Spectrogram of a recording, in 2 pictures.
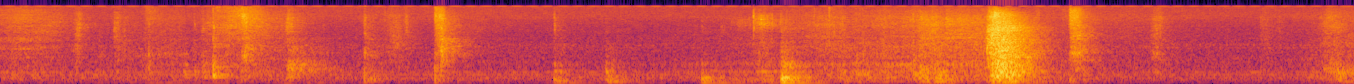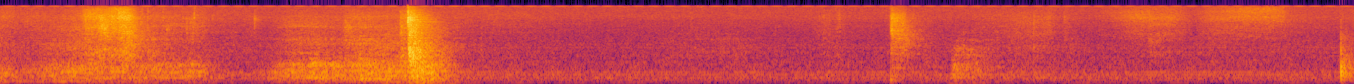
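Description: Kitchen cabinet drawers on metal drawer slides being pulled open and pushed shut several times to check the newly mounted drawer fronts: short sliding rushes and wooden knocks as the drawers close, the loudest knock about five seconds in.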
